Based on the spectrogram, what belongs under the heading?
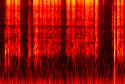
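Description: pencil writing on paper

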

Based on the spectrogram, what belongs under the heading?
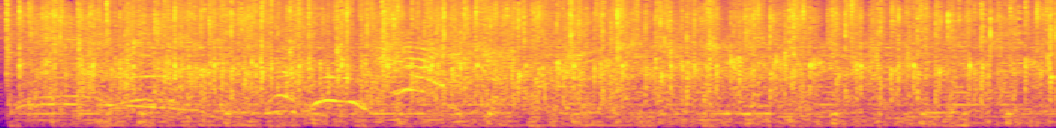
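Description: comedy club audience applause

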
